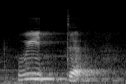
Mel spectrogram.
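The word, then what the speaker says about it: huit: 8, comme dans la phrase, elle a 8 ans. Ici, la lettre H est muette. On ne prononce pas le H.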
